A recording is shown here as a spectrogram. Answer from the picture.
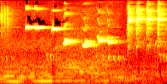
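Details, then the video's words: A White-rumped shama sings a rich, varied run of clear whistles, dropping from high notes to lower fluid phrases, then ending in a quick high-pitched trill. "Murai Batu Gacor Dor Full Isian"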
